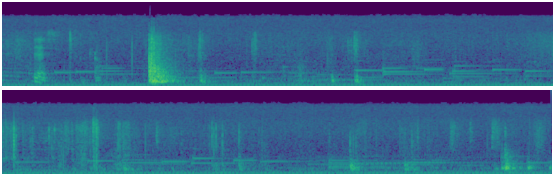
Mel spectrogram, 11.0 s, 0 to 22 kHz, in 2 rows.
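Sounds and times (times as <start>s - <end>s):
background music: 0.0s - 11.0s
heavy object thudding on floor: 1.5s - 2.2s.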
